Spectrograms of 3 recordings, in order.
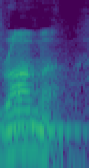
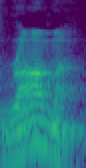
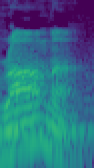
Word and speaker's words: Rama: thing is spoiled but Rama is the grammatically correct pronunciation everything depends on the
